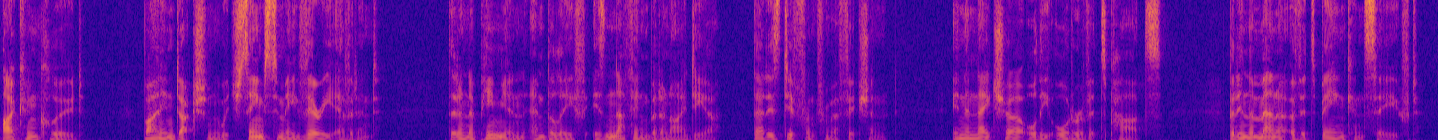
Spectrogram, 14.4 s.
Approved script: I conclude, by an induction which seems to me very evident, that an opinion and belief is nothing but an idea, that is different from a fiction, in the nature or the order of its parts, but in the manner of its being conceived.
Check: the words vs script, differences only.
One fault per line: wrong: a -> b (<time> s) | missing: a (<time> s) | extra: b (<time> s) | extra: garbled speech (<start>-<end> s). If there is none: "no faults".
no faults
